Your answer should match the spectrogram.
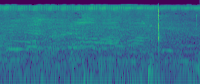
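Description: Faint voices of children playing in the background, with one short sharp click about one and a half seconds in.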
